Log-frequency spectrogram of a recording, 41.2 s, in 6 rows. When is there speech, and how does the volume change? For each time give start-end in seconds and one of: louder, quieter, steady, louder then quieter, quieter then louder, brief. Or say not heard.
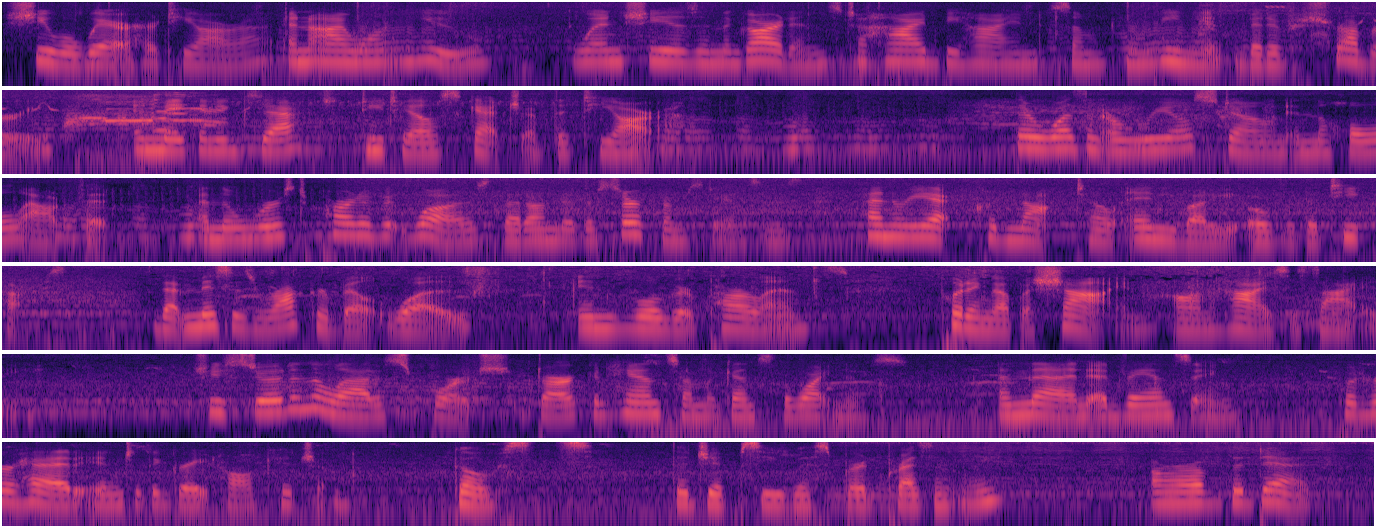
0.0-10.3 steady
11.9-27.6 steady
28.4-39.4 steady
40.0-41.0 brief.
